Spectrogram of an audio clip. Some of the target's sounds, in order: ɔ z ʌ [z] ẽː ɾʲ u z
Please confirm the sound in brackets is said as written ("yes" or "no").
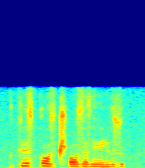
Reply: yes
